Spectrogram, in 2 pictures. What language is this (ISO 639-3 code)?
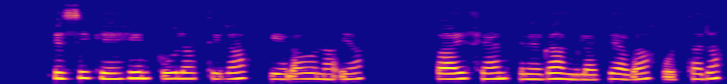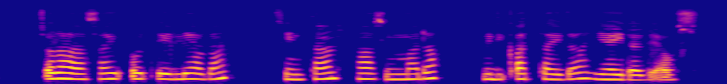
wal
